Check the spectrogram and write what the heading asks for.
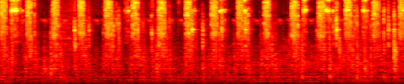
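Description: Hand ratchet wrench clicking in quick runs as loosened nuts and bolts on a Sportster ironhead's top end are backed off.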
